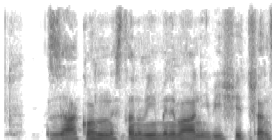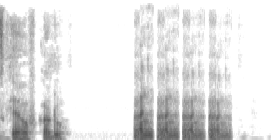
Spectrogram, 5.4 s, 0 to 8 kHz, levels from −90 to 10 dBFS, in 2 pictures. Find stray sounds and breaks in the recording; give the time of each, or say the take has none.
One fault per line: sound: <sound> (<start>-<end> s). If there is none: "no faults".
sound: laugh (4.1-5.0 s)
